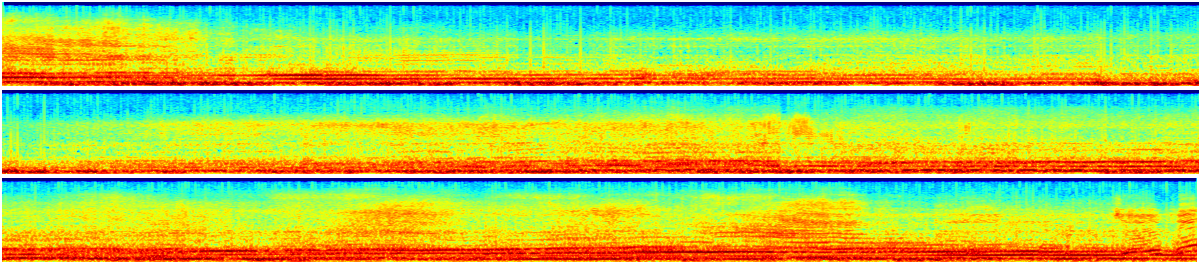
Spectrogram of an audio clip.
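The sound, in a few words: race cars taking green flag at Delta Speedway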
